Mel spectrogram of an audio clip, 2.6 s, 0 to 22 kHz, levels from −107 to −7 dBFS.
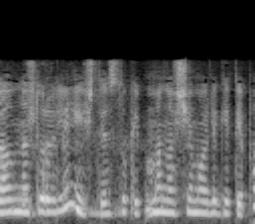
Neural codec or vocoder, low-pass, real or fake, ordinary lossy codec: none; 7.2 kHz; real; AAC, 32 kbps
